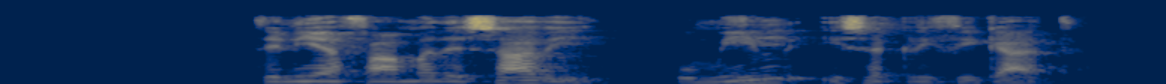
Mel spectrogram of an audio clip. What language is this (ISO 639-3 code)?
cat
